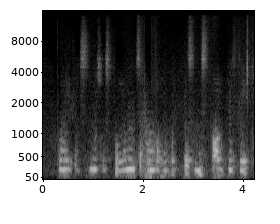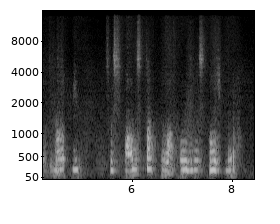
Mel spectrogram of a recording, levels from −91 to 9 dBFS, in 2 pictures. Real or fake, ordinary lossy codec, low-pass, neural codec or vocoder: fake; AAC, 96 kbps; 14.4 kHz; codec, 44.1 kHz, 0.9 kbps, DAC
